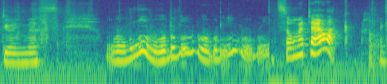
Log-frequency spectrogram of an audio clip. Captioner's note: turkey gobble noises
